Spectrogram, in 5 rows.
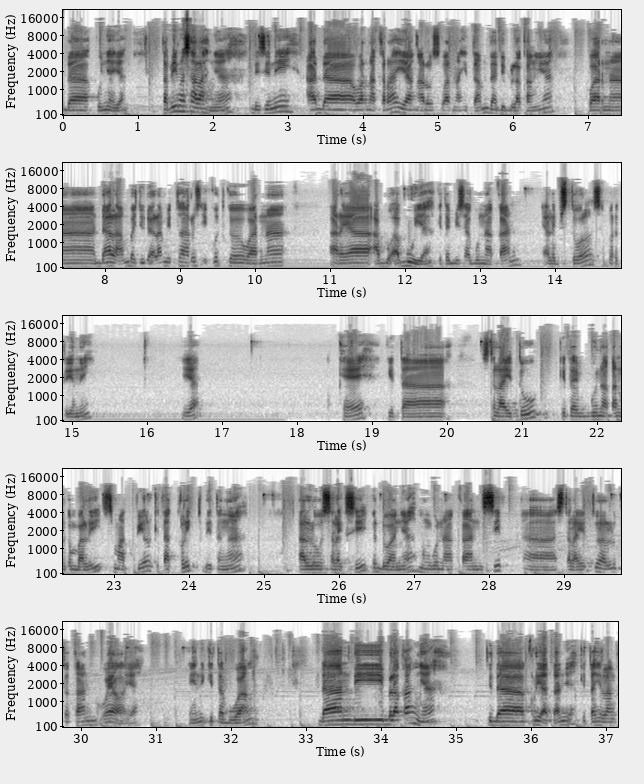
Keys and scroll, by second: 28.2 ctrl+z, 32.3 Delete.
